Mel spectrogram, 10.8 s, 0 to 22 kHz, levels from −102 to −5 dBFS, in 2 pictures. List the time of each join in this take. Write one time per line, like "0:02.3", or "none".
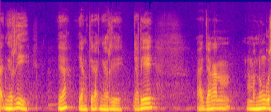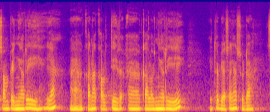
none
